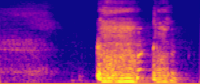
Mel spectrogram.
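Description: A man coughing twice into a lectern microphone about a second in, the two coughs about half a second apart, the first the louder.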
